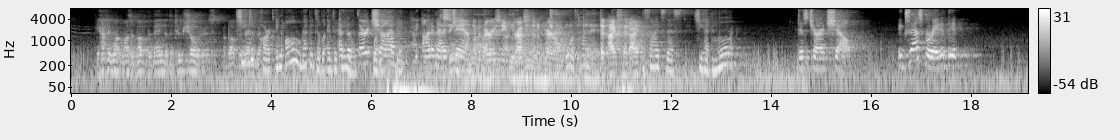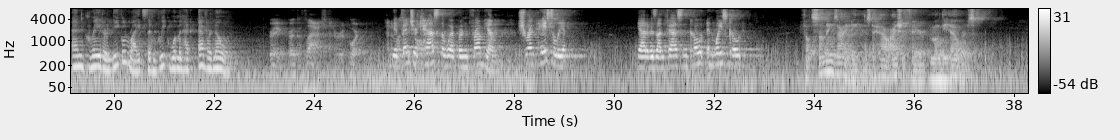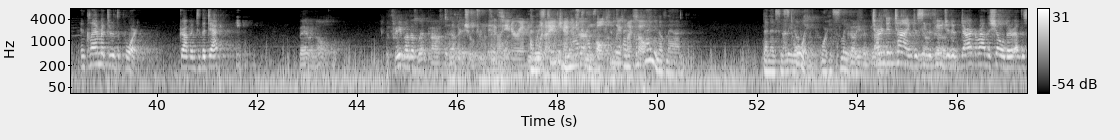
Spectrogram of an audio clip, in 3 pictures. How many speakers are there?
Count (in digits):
6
